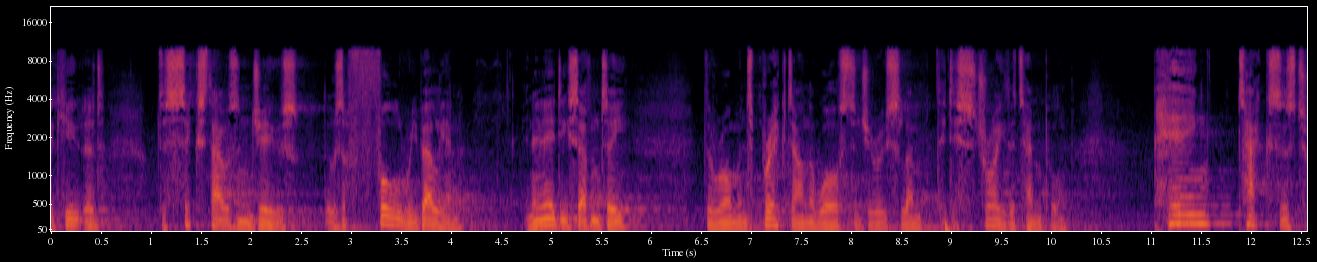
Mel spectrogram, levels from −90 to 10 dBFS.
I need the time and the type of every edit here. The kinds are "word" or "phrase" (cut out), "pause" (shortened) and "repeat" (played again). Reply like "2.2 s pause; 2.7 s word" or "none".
none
